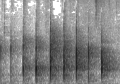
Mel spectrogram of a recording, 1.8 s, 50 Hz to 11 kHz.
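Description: A series of sharp, dry taps on a cracked self-levelling floor screed, at a spot where the cracks are much more visible, gives short knocks with a slightly hollow midrange tone around 660 Hz and almost no ring. The floor sounds a bit hollow there; the cracking is blamed on the screed itself or on missing expansion joints.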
